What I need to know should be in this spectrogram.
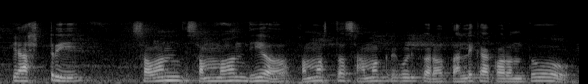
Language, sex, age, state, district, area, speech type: Odia, male, 45-60, Odisha, Ganjam, urban, read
